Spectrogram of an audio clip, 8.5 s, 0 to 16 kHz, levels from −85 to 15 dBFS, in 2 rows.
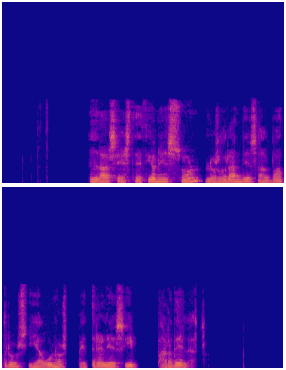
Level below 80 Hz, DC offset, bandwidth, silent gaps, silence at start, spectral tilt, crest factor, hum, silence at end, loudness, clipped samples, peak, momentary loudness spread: -72 dBFS; under 0.1%; 7.8 kHz; 5.21-5.37 s, 6.28-6.56 s; 1.3 s; -6 dB/octave; 18 dB; none; 1.2 s; -27 LUFS; under 0.1%; -10 dBFS; 10 LU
